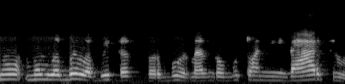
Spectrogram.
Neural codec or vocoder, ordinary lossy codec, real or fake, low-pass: none; Opus, 24 kbps; real; 14.4 kHz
